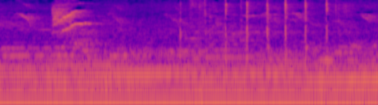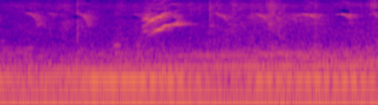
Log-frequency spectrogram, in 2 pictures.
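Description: Caged canaries giving short falling chirps, twice. Between them, about a second in, comes a quick run of light clicks as a bird flutters its wings in the cage. A steady low hum runs underneath.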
